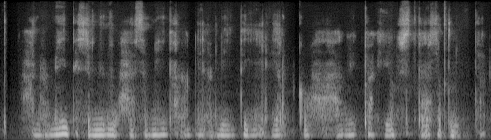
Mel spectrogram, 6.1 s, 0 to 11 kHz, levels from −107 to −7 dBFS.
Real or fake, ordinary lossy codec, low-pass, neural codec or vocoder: fake; none; none; autoencoder, 22.05 kHz, a latent of 192 numbers a frame, VITS, trained on one speaker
